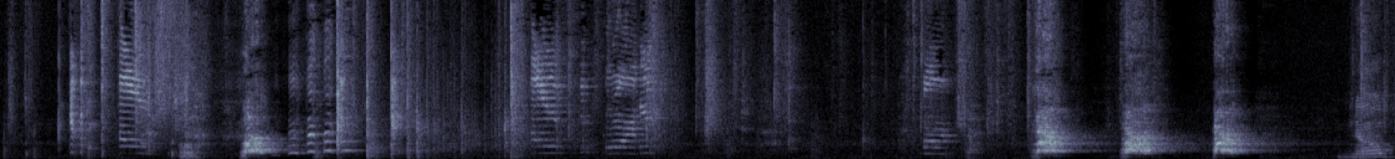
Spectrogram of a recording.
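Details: Puppy reacting to a new noisy toy ball, giving a few short barks among adult and child speech. Three loud barks come in quick succession near the end, with people talking over the earlier part.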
